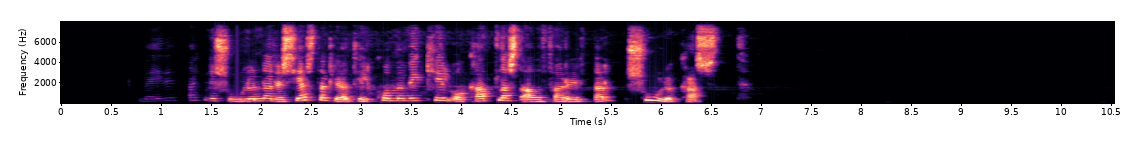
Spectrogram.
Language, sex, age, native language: Icelandic, female, 60-69, Icelandic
